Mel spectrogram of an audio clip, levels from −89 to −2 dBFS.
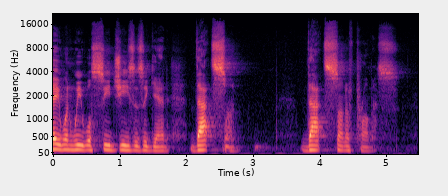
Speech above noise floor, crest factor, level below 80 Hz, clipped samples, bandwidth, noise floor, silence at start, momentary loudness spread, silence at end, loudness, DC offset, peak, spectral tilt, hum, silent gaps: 34 dB; 22 dB; -74 dBFS; under 0.1%; 18.5 kHz; -59 dBFS; 0 s; 16 LU; 0.35 s; -24 LUFS; under 0.1%; -4 dBFS; -4 dB/octave; none; none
